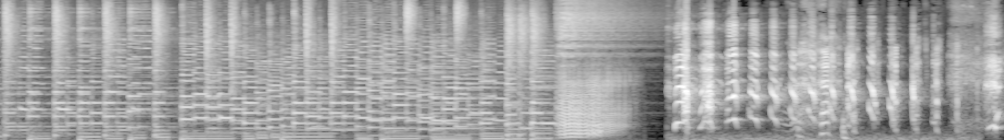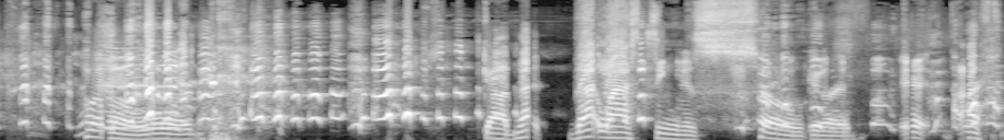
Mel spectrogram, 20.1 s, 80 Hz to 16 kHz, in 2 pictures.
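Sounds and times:
comedic song built from fart sound effects: 0.0 - 1.7, 3.2 - 6.5
snickering and giggling: 6.7 - 14.9, 17.4 - 20.0
speech: 11.0 - 12.5, 14.9 - 20.0.

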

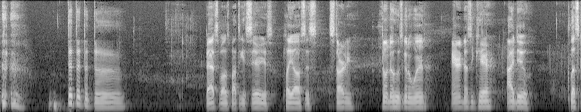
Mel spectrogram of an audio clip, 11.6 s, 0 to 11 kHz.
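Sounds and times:
throat clearing and coughing from a very dry throat: 0.0 - 0.6
speech: 1.4 - 2.6, 4.1 - 10.6, 11.4 - 11.6.

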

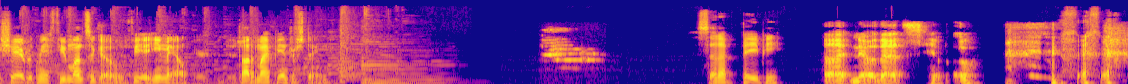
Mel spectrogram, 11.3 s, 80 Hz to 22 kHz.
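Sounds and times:
speech: 0.0 - 3.8, 7.0 - 11.2
male cat meowing in an apartment: 5.4 - 6.2
laughter: 10.1 - 11.2.

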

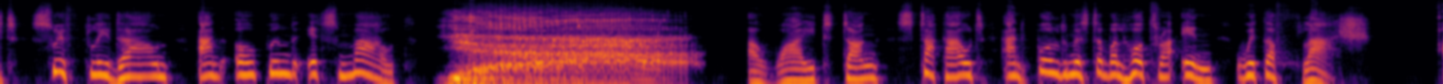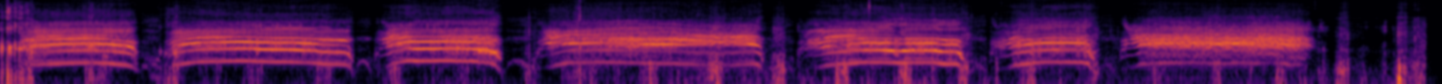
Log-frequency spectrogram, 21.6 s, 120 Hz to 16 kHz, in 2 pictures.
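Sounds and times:
speech: 0.1 - 4.2, 4.8 - 10.2
loud anguished screams and strained guttural cries: 3.3 - 5.3, 10.8 - 20.8
crunching bone-crushing noises: 10.8 - 21.6.

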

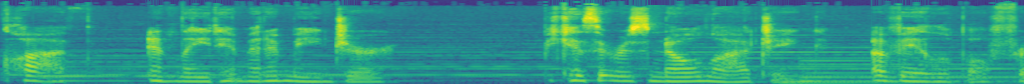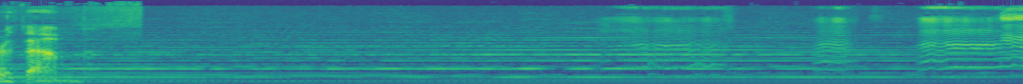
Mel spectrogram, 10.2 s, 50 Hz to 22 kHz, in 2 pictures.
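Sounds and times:
steady sustained musical drone: 0.0 - 9.9
speech: 0.1 - 2.0, 2.7 - 5.6
newborn baby crying: 8.0 - 10.2.

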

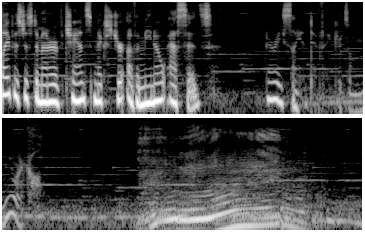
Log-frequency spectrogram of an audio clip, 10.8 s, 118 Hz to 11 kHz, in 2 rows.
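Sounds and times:
speech: 0.0 - 3.3, 4.0 - 6.2
heavy truck rumbling past: 7.2 - 10.8.

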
